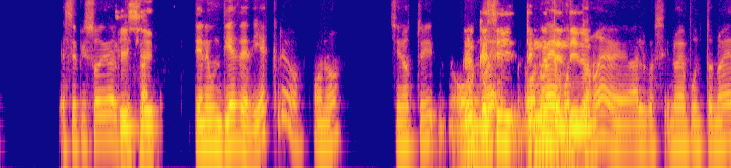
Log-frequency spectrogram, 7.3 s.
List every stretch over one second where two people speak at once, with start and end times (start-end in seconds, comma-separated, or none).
4.6-6.0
